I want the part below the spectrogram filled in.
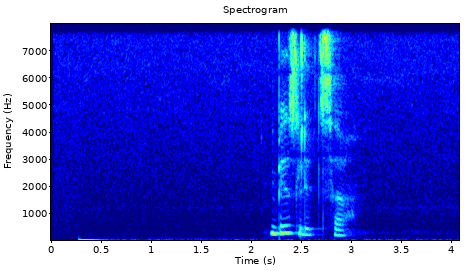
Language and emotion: Russian, sad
